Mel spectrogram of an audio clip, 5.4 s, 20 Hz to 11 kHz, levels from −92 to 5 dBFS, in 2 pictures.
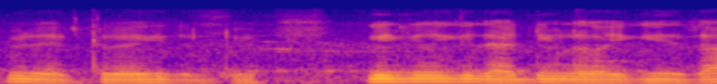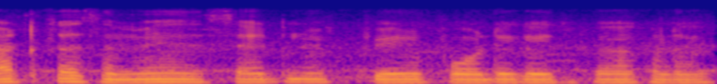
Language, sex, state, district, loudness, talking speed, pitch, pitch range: Hindi, male, Madhya Pradesh, Katni, -19 LUFS, 210 wpm, 105 Hz, 105-110 Hz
